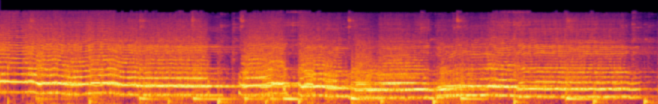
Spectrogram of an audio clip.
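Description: Female voices singing an Islamic sholawat through a PA in long, held, ornamented lines, over hadroh frame drums (rebana) struck in a steady rhythm.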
